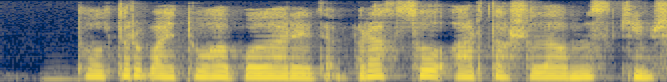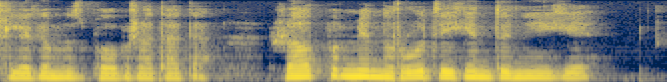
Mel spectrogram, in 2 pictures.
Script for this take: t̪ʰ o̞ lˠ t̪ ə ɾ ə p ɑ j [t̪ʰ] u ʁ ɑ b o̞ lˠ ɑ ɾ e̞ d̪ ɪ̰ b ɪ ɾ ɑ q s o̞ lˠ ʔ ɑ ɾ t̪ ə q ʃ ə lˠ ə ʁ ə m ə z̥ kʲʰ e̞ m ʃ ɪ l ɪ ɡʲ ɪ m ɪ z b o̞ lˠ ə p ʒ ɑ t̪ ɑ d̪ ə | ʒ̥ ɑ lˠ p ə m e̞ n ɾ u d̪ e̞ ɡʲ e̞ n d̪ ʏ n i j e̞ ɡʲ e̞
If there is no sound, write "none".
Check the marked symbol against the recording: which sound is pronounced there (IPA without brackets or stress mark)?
t̪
